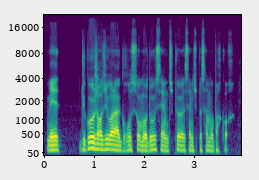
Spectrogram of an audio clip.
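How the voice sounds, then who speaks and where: A man in his forties from France with a Lyon accent, an interview guest telling his story in an unhurried, hesitant way. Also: fairly low pitch, steady tone, warm tone, clean tone, dry recording, studio quality. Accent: French, from Lyon. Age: 40s. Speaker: podcast guest, luxury goods broker. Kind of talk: conversational interview. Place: podcast studio.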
